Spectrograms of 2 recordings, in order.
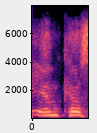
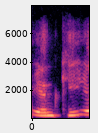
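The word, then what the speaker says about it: Ehmke: Howard Emke, some say Emke, some say Emke. Emke is an American pronunciation. Emke is comes from a family of German immigrants.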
